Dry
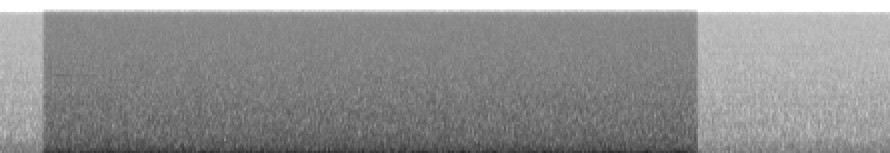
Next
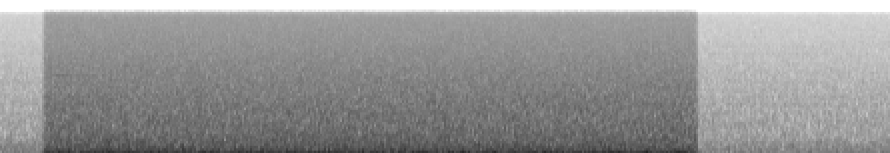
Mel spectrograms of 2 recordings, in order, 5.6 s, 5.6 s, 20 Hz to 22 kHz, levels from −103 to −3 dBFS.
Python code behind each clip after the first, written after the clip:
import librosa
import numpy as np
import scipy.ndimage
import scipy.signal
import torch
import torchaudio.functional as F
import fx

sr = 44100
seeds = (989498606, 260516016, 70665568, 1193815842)

y = fx.high_shelf(x, sr, hz=4800.0, db=-8.5)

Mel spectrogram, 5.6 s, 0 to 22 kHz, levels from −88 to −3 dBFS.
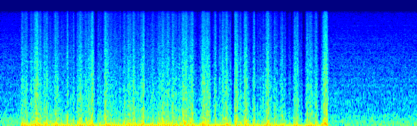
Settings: y = fx.over_compress(x, sr, threshold_db=-31.0, ratio=-1.0)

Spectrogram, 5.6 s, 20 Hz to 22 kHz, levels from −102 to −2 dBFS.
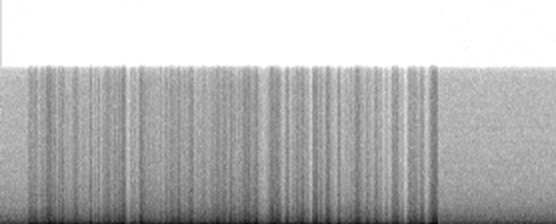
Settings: y = fx.tilt_shelf(x, sr, db=8.5, hz=1200.0)
y = y * librosa.db_to_amplitude(8.0)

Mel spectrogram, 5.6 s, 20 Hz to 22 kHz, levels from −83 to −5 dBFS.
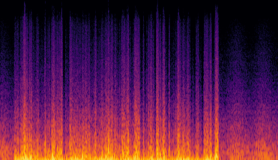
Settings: y = x * (1.0 - 0.5 / 2.0 + 0.5 / 2.0 * np.cos(2.0 * np.pi * 1.9 * (np.arange(len(x)) / sr)))
y = fx.doppler_dist(y, sr, depth_ms=0.69)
